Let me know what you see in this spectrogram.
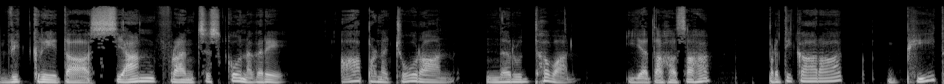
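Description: No technical faults can be heard anywhere in the speech. Nothing in the recording or playback chain draws attention to itself at any point.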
